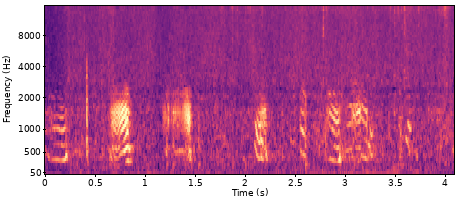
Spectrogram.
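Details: One-day-old Border Collie puppies giving faint, short high squeaks and whimpers, several brief chirping notes spaced about half a second apart over a quiet background hiss.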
